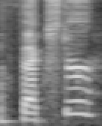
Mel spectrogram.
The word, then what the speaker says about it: Thexder: let's find him play it and then uh fexter is that the right way to pronounce it yes so the friend of his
